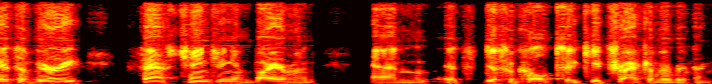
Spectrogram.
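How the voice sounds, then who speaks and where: With an ordinary speaking voice, a man speaks at a moderate pace with fairly low pitch, fairly even intonation, and very even loudness. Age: 60s. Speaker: trade association executive. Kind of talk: interview.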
